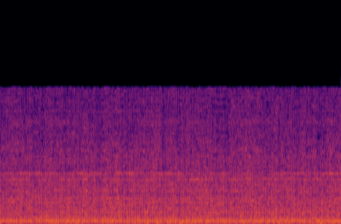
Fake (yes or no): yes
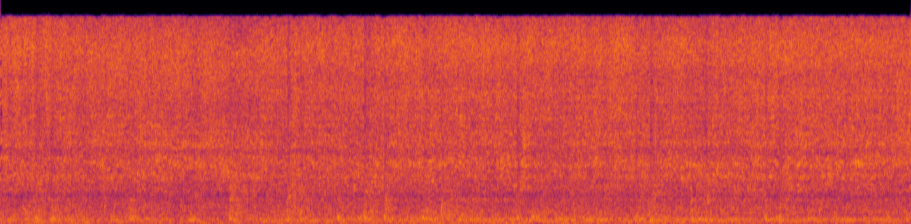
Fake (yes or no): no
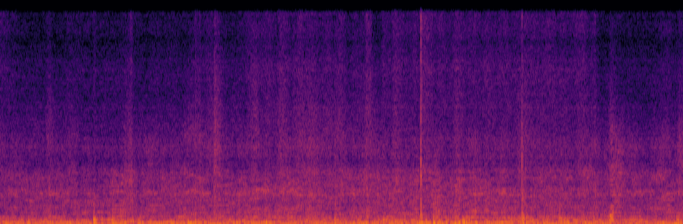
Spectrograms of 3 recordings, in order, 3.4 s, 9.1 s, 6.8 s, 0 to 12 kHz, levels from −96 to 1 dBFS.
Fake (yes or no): yes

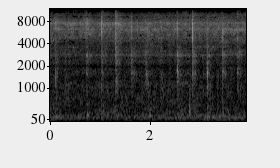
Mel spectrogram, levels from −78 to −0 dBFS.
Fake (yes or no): yes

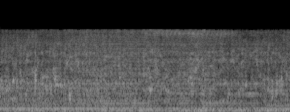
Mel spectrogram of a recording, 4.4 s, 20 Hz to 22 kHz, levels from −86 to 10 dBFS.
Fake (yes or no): yes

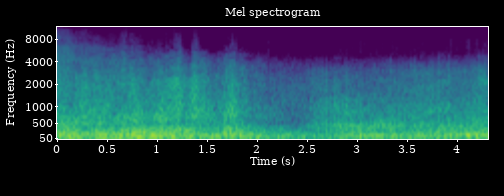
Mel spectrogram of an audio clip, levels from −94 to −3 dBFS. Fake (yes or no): no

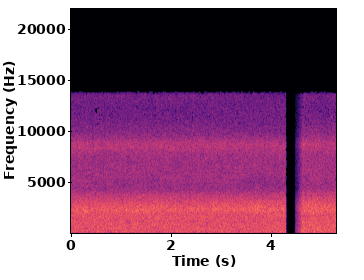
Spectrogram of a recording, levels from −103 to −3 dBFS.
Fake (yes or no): no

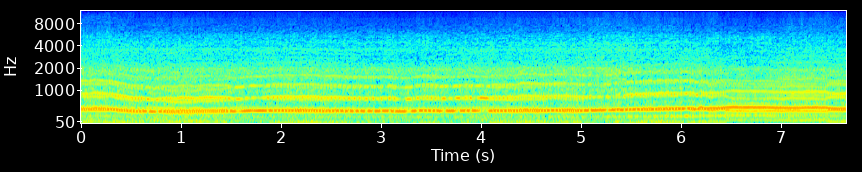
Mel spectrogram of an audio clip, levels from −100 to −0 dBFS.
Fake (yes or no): no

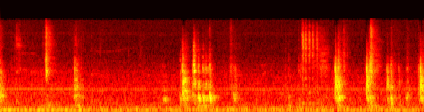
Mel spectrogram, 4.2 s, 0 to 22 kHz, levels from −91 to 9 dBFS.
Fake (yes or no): no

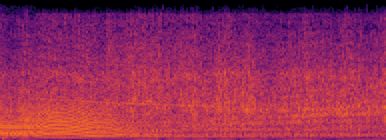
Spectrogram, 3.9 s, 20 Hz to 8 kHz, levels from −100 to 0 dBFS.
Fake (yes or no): no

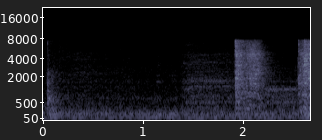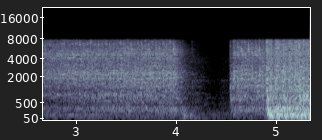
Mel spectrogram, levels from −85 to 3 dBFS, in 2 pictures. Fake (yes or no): no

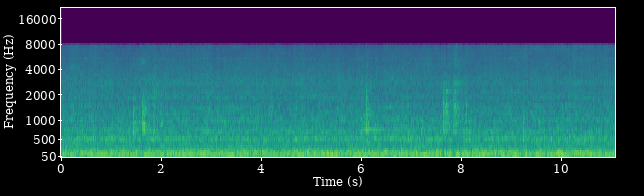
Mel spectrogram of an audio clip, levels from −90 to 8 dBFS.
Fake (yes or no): yes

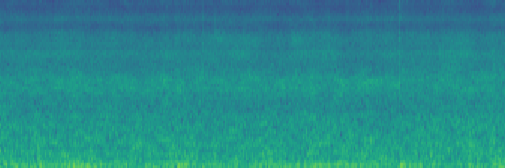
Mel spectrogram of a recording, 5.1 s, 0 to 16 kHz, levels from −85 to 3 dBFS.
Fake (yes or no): yes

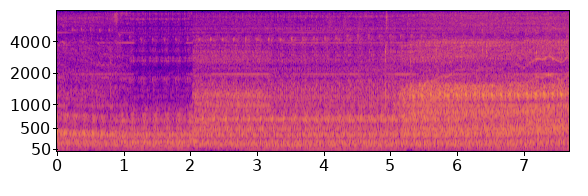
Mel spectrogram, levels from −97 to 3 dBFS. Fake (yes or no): no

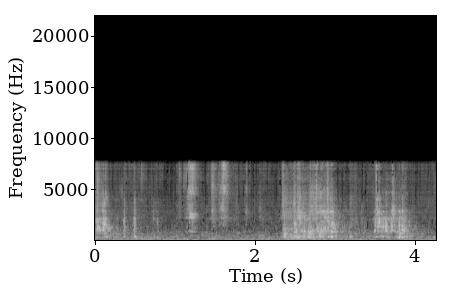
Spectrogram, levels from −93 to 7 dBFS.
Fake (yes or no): yes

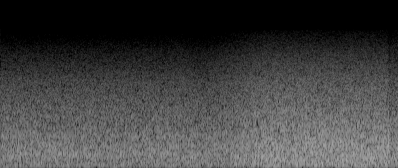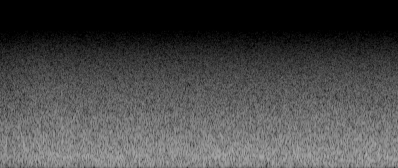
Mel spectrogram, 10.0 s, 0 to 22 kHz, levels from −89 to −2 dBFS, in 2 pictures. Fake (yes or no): no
